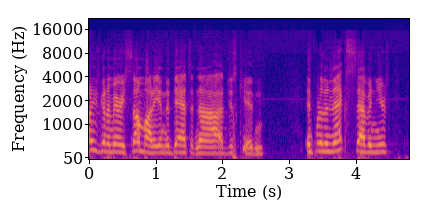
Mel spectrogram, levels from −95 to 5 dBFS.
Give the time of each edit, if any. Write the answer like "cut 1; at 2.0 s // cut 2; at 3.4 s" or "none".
cut 1; at 3.4 s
